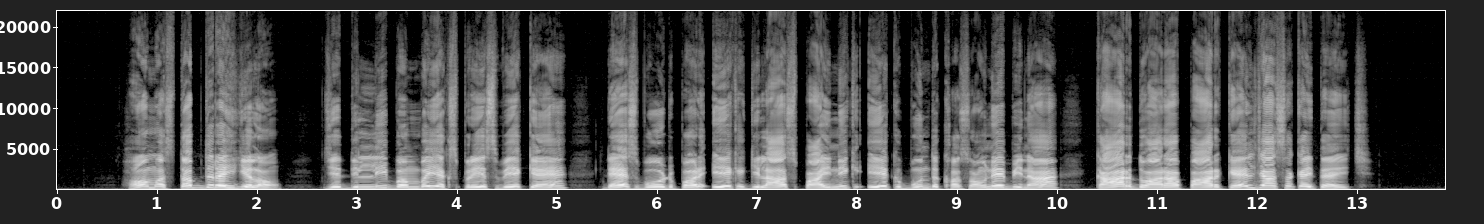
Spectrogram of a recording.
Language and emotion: Maithili, surprised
